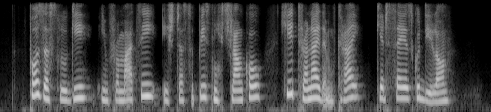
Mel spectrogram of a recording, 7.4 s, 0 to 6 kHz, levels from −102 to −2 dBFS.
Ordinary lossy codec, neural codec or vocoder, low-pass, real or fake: none; codec, 16 kHz, 1 kbps, X-Codec, WavLM features, trained on Multilingual LibriSpeech; 5.4 kHz; fake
